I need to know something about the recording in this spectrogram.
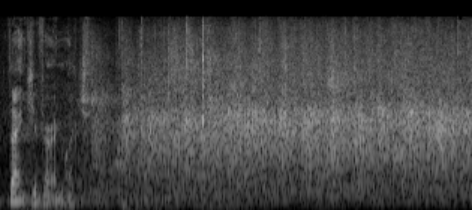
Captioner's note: audience applauds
